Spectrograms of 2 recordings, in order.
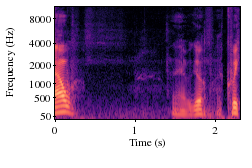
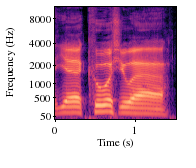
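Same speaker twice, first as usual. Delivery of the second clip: humouring disbelief; 4 semitones higher, 8 dB louder than usual. Retold or imitated. Imagined sceptical reply to spaceship claim.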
